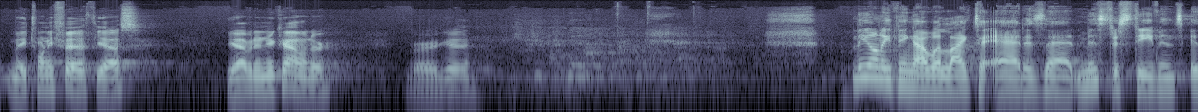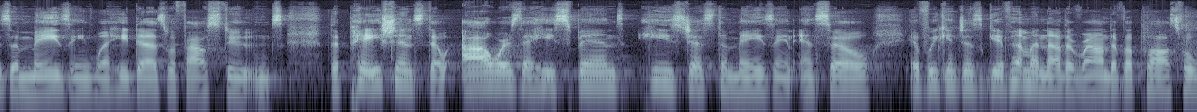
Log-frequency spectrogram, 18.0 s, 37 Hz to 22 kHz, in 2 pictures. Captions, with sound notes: May 25th, yes, you have it in your calendar. Very good. (audience laughs) - The only thing I would like to add is that Mr. Stevens is amazing what he does with our students, the patience, the hours that he spends, he's just amazing. And so if we can just give him another round of applause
